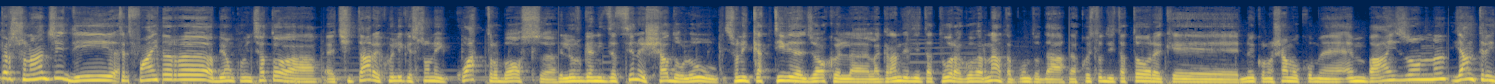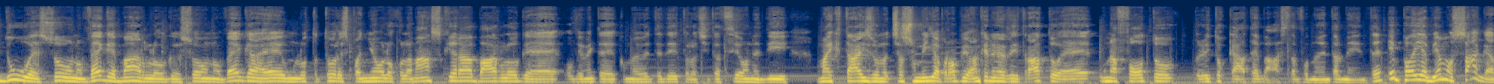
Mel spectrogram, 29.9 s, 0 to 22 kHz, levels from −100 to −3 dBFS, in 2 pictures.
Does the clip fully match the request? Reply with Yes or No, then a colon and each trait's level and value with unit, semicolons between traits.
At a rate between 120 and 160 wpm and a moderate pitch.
No: fast, 170 wpm; medium, 150 Hz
